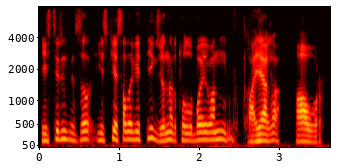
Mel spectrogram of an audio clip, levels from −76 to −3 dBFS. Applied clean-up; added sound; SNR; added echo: neural diffusion model UNIVERSE++.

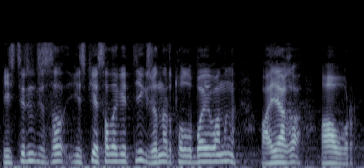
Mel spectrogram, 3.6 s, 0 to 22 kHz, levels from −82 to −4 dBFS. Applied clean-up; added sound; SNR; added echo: none; none; none; none.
